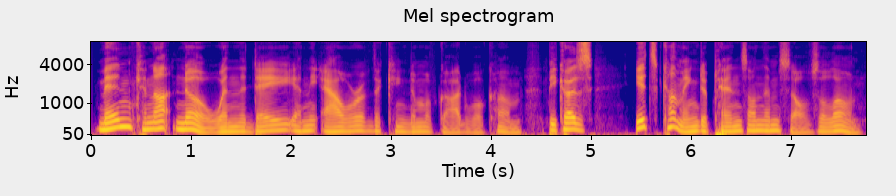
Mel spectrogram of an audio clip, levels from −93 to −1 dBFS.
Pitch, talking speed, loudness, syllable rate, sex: 115 Hz, 180 wpm, -18 LUFS, 4.8 syllables/s, male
